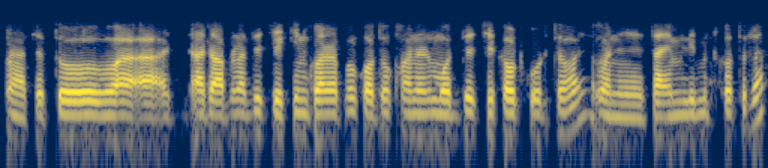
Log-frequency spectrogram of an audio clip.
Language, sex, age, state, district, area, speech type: Bengali, male, 30-45, West Bengal, Jalpaiguri, rural, conversation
